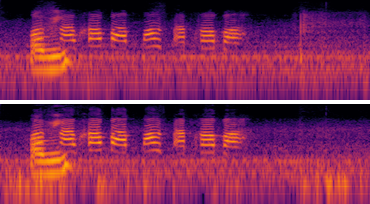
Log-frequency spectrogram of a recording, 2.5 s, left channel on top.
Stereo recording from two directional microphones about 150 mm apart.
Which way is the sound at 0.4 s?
50° right (ahead or behind).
